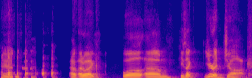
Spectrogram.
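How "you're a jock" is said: mimicked, mock-disdainful tone. Speaker retelling what a guy told him about school groups, imitating a disdainful tone. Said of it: "he like says it with like this like disdain in his voice".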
